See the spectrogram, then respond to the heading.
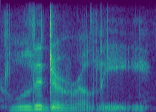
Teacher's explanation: The T changes to a D.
